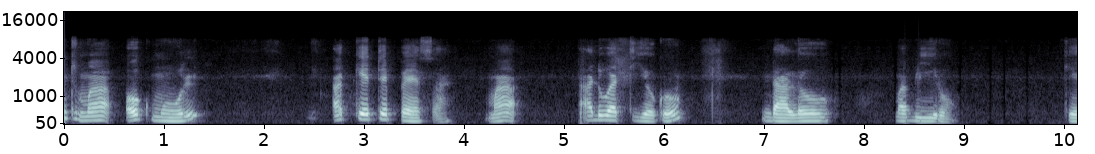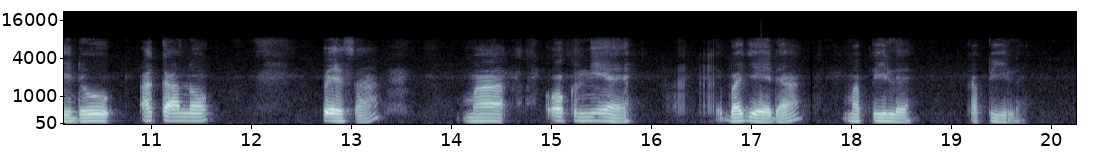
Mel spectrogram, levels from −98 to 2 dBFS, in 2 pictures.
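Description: Repeated packet loss (robotic sound) runs from 7.53 to 9.65 s, ending just before "kendo akano". Over these two seconds, more than a dozen small holes open in the stream, none longer than about 29 ms. Each one is bridged by extending the previous sound before the next hole arrives, so about a tenth of the stretch is synthetic fill and about 180 ms of real audio is gone. The speech turns choppy.

Short concealed packet loss occurs at 14.47 to 14.50 s, 15.36 to 15.40 s, and 18.52 to 18.56 s, the last just after "ma pile". Each time, about 20 ms of audio never reached the decoder. The receiver filled the gap with a continuation of the preceding sound, pitched if voiced or noise-like if not, and then crossfaded back into the real signal. Each event is a brief smear or wobble, and a tiny piece of speech is lost.

Short stalls from a late packet occur at 17.08 to 17.12 s and 17.58 to 17.73 s, the second just before "ma pile". 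In each case the jitter buffer briefly ran dry because a packet arrived late. The last sound was stretched by about 17 ms and 29 ms respectively, and the audio then resumed from where it left off, so nothing is lost. Each stall sounds like a slightly overheld sound with a slight buzz or dip. After the longer stall, the receiver trimmed about 14 ms to catch back up.

Throughout the clip, the call codec limits the audio to about 8 kHz.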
